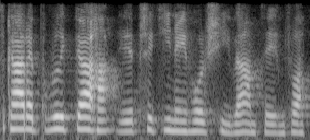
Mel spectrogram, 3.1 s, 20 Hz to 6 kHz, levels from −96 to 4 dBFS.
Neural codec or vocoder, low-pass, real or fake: codec, 16 kHz in and 24 kHz out, 0.8 kbps, FocalCodec, streaming, 65536 codes; 5.4 kHz; fake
